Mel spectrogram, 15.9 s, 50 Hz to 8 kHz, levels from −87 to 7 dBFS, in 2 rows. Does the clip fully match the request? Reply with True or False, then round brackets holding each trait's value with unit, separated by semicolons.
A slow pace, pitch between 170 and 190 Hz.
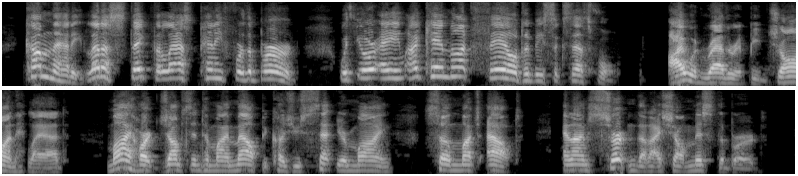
False (195 wpm; 185 Hz)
